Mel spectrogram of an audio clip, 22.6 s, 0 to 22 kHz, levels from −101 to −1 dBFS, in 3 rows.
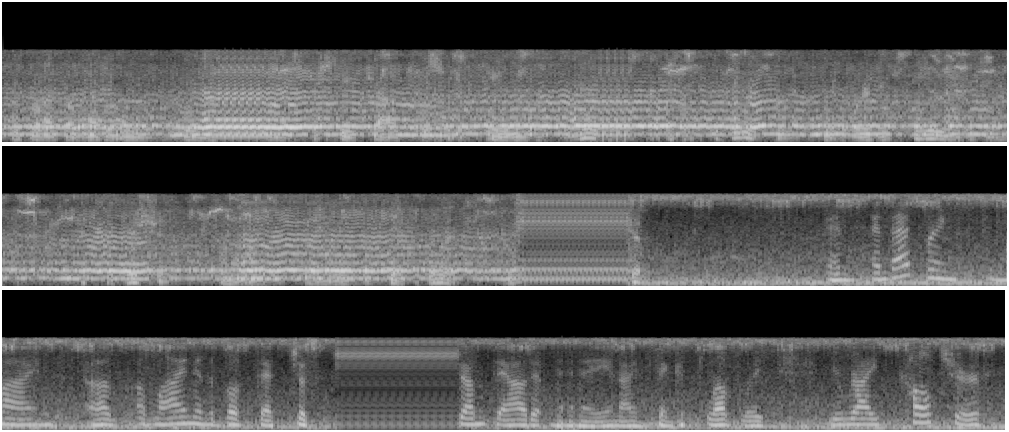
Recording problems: garbled, watery; badly
high frequencies cut off; noticeable; nothing above 5 kHz
animal sounds; very loud; throughout; 5 dB above the speech
audio stuttering; at 1.5 s, at 4.5 s and at 19 s
audio freezing; at 11 s for 1 s and at 18 s for 1 s

